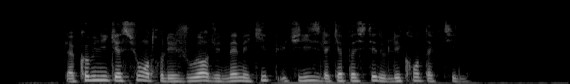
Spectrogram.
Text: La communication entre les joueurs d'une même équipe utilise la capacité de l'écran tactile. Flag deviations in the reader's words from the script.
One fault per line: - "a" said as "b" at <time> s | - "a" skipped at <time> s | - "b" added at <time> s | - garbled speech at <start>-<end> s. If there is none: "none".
none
